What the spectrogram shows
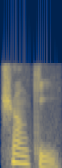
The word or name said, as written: chunky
